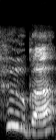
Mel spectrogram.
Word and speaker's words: hygge: and have a look what it means it's pronounced huger and it is spelled hy gge okay I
